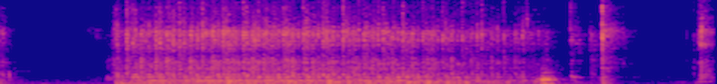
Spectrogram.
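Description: Sewing machine running steadily as it stitches a seam on trousers with a side seam pocket, close and even for about three seconds, then stopping with a few short clicks and bumps.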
